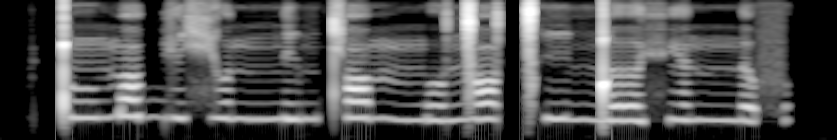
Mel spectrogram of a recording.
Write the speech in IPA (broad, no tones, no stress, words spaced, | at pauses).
ǃũmɒbʲə çʊnːimcʰɒ mːʊŋ͡ǀɒǀʰi ŋ͡ǃəfʲə̃nːəf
